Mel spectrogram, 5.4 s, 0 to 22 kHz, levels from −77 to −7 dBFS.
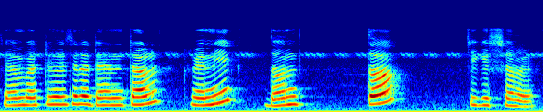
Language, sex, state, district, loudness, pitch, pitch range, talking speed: Bengali, female, Tripura, West Tripura, -17 LUFS, 265 Hz, 245-285 Hz, 75 wpm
